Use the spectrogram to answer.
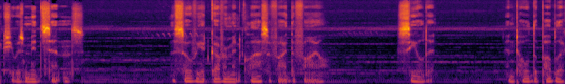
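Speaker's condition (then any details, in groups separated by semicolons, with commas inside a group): No condition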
